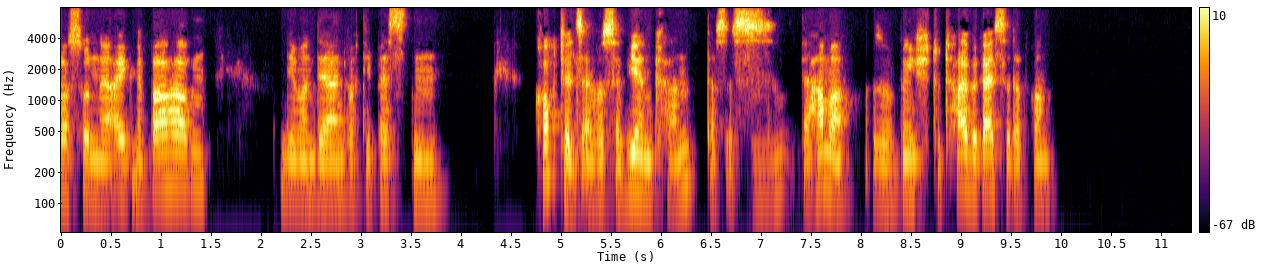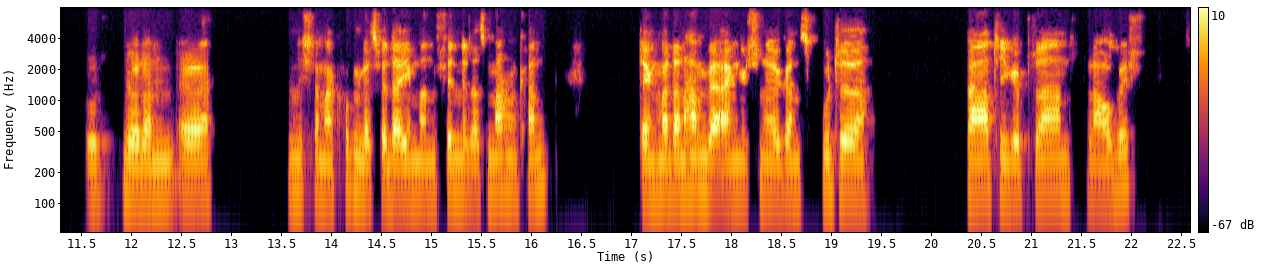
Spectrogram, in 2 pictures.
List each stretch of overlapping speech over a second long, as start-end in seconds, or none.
none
